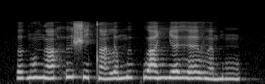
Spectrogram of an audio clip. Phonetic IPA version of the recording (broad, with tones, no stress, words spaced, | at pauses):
ə˧ɡɔ̃˦ɡã˨˦ hɨ˦ʃi˧tã˨ lə˧mɨ˦kʷaː˦ ɲɛ˦ɣɛ˧ vɛ̃˨bũ˨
